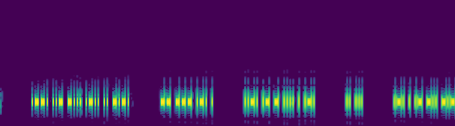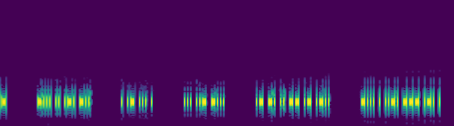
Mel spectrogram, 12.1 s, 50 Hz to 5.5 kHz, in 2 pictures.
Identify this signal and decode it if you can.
Morse code, heard as a keyed tone, about 60 wpm, 550 Hz. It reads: PUBLIC MORE FATHER IS READY BIRD EASE SUB ANIMAL BEFORE
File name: 632 words / 632 Words 60WPM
